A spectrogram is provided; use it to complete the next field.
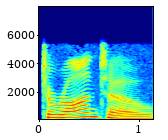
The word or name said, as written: Toronto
